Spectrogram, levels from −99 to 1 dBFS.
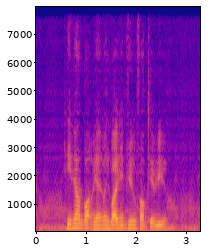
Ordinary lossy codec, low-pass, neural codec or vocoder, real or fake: none; none; codec, 16 kHz, 0.5 kbps, FreqCodec, larger model; fake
